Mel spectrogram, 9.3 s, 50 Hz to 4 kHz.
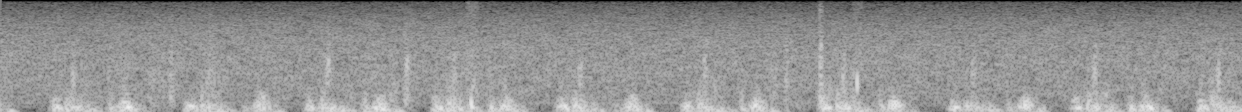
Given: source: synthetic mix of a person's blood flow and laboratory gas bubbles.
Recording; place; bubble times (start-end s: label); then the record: Doppler ultrasound of blood flow; precordium
3.04-3.09 s: bubbles
3.50-3.59 s: bubbles
6.12-6.25 s: bubbles
6.39-6.47 s: bubbles
From the record:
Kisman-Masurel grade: 123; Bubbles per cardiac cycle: 1 to 2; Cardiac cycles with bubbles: 10 to 50%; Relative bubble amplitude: loud (0.450 to 0.775); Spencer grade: 2 (many but less than half of the cardiac periods contain bubble signals, singularly or in groups); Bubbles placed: anywhere in the cardiac cycle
